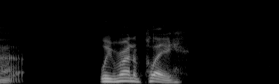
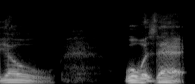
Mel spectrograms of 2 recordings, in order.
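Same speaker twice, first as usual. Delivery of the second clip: lower, raspy and gruff; 4 semitones lower, 4 dB louder, slower than usual. Retold or imitated. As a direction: rasp out a stern question. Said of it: "he got this real raspy voice".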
